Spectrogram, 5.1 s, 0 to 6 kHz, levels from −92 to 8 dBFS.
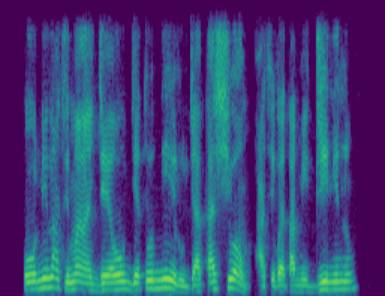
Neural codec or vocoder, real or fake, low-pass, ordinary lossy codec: codec, 24 kHz, 6 kbps, HILCodec; fake; 5.4 kHz; Opus, 64 kbps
